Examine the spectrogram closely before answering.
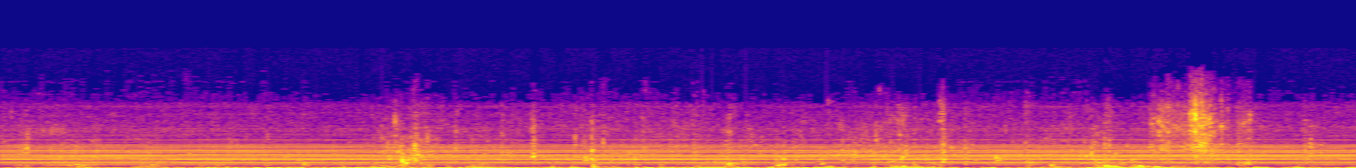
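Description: A steady hum holding several fixed tones, over an uneven low rumble, with a few faint clicks scattered through.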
